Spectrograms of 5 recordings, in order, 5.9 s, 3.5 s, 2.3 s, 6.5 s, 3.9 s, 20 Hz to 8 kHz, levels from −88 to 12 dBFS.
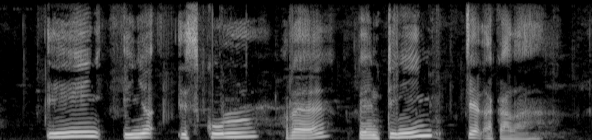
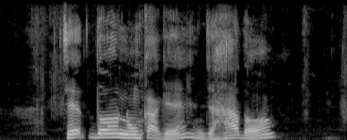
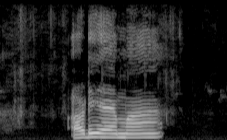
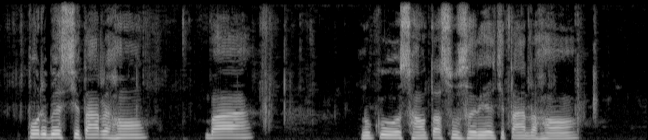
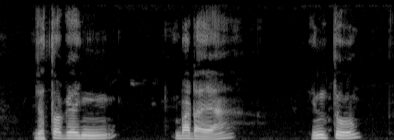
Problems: none marked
